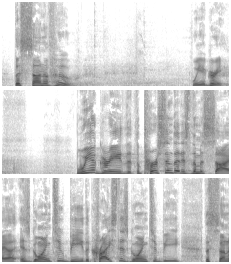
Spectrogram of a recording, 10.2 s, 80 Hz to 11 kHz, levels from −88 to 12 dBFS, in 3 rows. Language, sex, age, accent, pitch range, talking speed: English, male, 40-59, American, 190-250 Hz, 160 wpm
